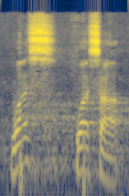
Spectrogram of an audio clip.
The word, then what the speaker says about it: waswasa: Waswasa, waswasa, was. You see the two syllables together?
